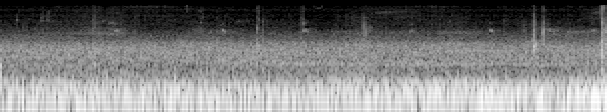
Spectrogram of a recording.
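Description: Quiet outdoor background: a steady low hum with a few soft, scattered clicks.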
